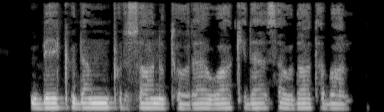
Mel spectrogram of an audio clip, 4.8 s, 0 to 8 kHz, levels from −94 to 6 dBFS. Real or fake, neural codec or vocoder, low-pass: real; none; 7.2 kHz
